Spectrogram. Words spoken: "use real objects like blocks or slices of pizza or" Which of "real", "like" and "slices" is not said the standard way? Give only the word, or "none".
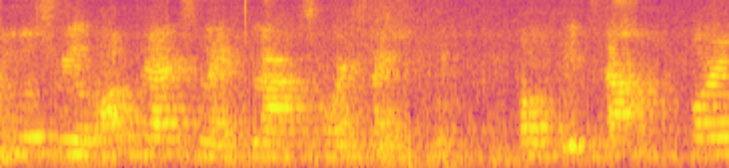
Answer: slices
